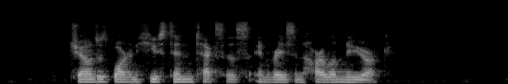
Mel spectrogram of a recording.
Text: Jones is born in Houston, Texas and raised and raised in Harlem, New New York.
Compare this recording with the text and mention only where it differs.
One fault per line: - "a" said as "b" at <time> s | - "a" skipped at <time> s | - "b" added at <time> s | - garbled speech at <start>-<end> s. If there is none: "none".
- "is" said as "was" at 0.9 s
- "and raised" skipped at 3.0 s
- "New" skipped at 3.6 s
